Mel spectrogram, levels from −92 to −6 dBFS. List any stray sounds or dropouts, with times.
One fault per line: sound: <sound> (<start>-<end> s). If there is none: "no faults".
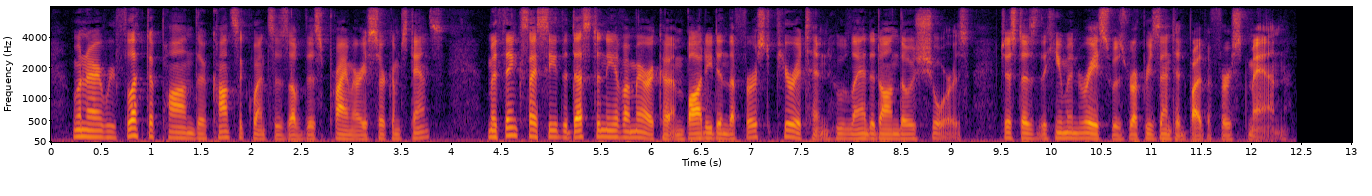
no faults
